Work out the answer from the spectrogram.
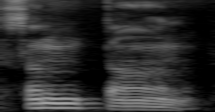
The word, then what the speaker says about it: संतान: अब सा और आधा ना का जोर जो है वो सा के ऊपर जाता है, संतान, संतान।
